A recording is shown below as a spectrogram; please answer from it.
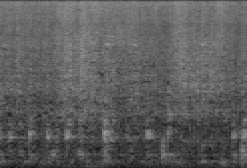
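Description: Onions stirred and lightly fried in a pan for a Saturday rice meal, a steady broadband sizzle with soft, repeated scraping strokes of the stirring spoon throughout, fairly close, no talking.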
